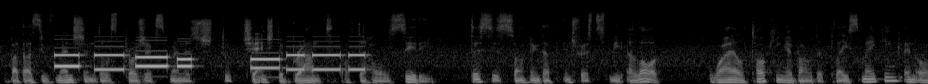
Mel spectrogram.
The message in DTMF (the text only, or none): 9387 4333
